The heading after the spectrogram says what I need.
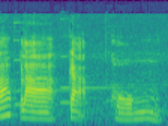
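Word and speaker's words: ปลากะพง: ถูก ต้อง นะ คะ ไม่ มี รอ เรือ ค่ะ อ่าน ว่า ปลา กะ ผง เขียน แบบ นี้ นะ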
